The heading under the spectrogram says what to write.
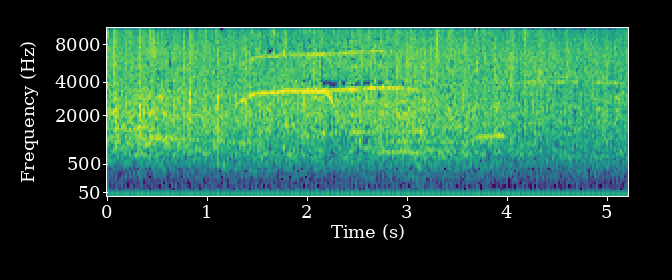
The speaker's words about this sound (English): I see y'all some disillusioned ladies clapping right now.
